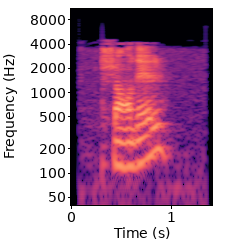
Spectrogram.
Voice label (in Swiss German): "chandelle", alsace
